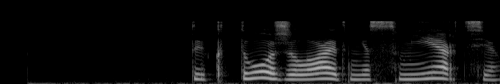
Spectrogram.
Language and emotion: Russian, neutral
